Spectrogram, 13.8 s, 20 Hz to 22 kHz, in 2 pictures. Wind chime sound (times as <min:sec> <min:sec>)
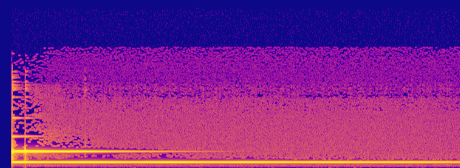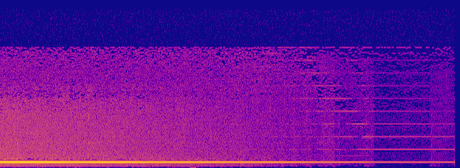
0:00.2 0:07.5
